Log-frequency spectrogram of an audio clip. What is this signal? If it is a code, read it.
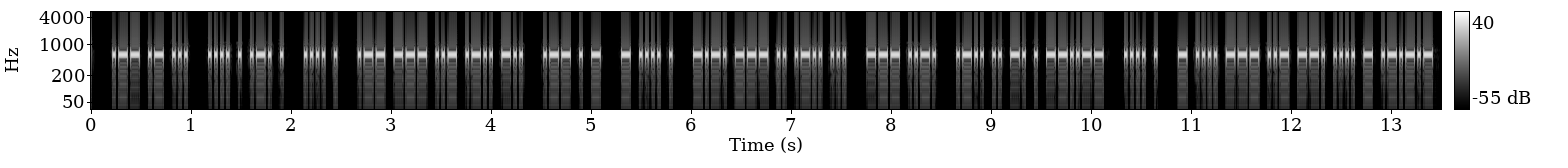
Morse code, heard as a keyed tone, about 40 wpm, 600 Hz. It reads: WAS HERE HE WOULD WET THE COILS OF LINE, HE THOUGHT.
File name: the old man and the sea 2 40wpm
